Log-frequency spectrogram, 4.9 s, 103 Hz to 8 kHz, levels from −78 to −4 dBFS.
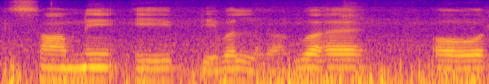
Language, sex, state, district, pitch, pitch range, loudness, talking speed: Hindi, male, Punjab, Kapurthala, 115 Hz, 100-120 Hz, -17 LUFS, 85 wpm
